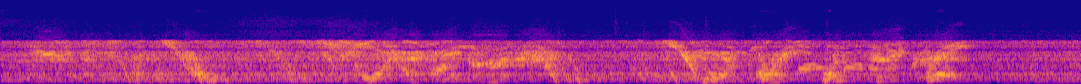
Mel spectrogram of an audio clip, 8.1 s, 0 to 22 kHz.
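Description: Icom IC-756PRO II receiver audio as the main tuning dial is turned up the 20-metre band: single-sideband voices swoop up and down in pitch and garble as each station is tuned past, over steady band noise.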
